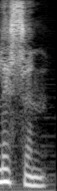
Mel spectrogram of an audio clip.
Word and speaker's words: listen: talk listen not o right wrong hours guess silent letters first C in science l in Talk t in listen K in know g h in right W in wrong H in ours u in guess 3.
